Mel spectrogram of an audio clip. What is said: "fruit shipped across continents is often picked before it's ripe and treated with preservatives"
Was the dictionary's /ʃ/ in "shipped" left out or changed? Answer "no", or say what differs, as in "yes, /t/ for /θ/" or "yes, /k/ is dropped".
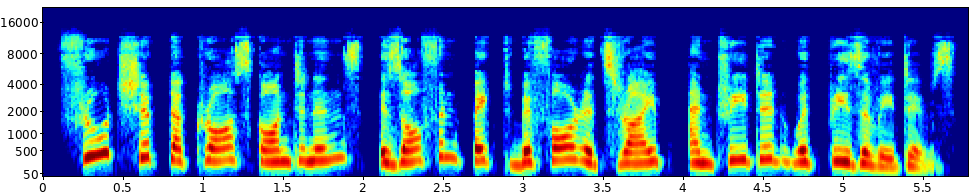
no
